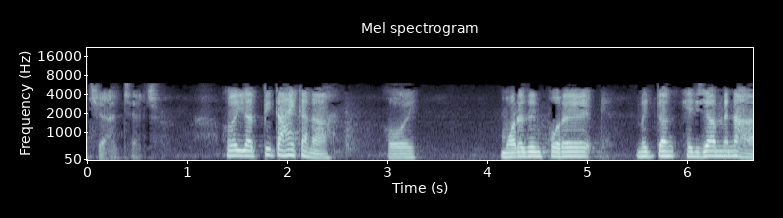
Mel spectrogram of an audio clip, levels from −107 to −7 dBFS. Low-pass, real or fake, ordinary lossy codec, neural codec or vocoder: 7.2 kHz; fake; MP3, 24 kbps; codec, 16 kHz, 1.1 kbps, Voila-Tokenizer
